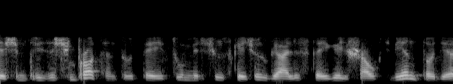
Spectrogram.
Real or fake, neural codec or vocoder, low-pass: real; none; 3.6 kHz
